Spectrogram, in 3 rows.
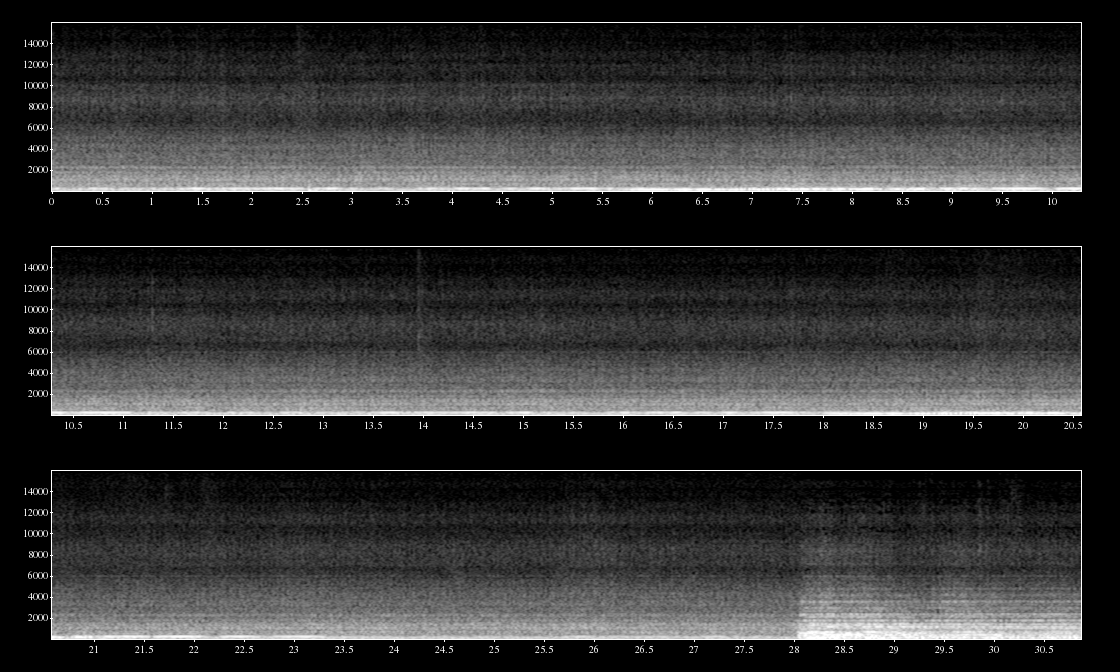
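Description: Live electronic drone music: low sustained tones hold steady, one of them sliding upward in pitch about 6 seconds in and again about 18 seconds in. Near the end a louder, brighter cluster of tones cuts in abruptly.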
